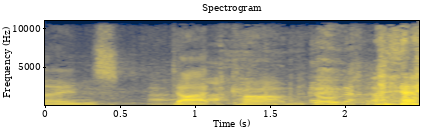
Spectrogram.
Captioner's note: laughter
